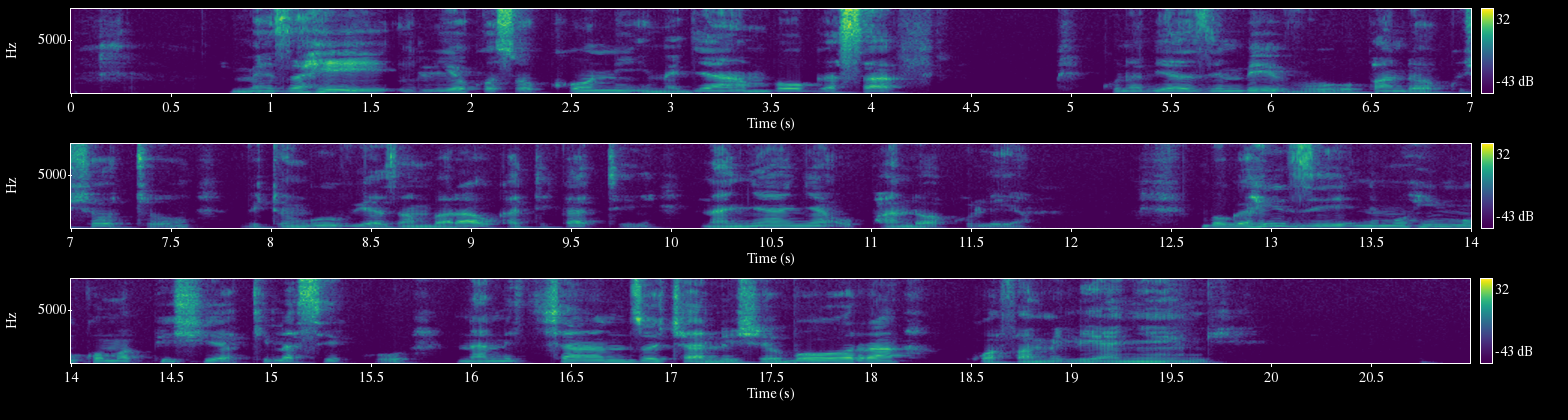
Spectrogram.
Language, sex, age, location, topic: Swahili, male, 25-35, Nakuru, finance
